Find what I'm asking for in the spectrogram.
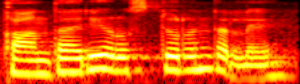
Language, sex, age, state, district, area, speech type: Malayalam, female, 30-45, Kerala, Kottayam, rural, spontaneous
